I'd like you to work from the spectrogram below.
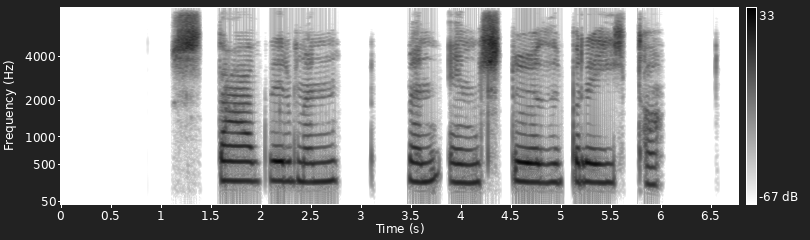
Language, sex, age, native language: Icelandic, male, 7, Icelandic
